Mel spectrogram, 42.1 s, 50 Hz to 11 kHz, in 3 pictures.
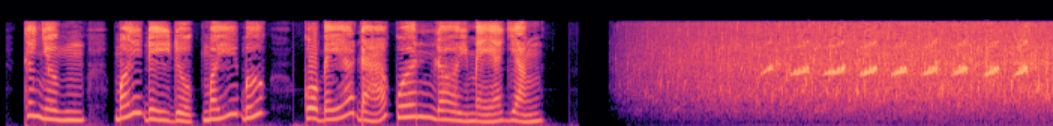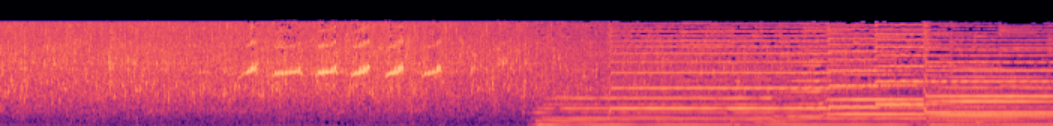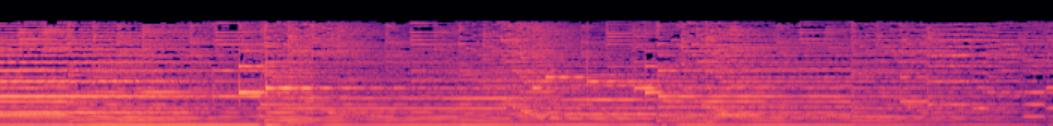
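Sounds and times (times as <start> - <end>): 
speech: 0.4 - 7.3
babbling forest stream: 8.1 - 26.2, 34.8 - 42.1
soft sustained music: 21.1 - 42.1.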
